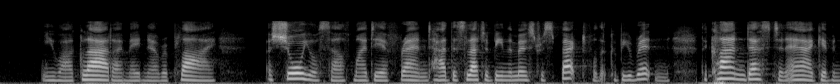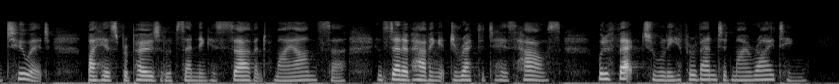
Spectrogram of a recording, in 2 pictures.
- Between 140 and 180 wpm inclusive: No, average, 190 wpm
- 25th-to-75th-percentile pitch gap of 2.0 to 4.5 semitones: Yes, narrow, 2.6 semitones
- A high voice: Yes, high, 195 Hz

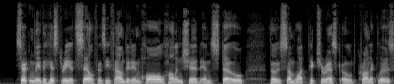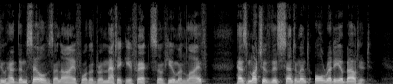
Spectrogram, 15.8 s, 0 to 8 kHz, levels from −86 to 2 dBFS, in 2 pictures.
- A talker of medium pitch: No, low, 115 Hz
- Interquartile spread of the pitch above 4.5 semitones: No, average, 4.2 semitones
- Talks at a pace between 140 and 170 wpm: Yes, average, 145 wpm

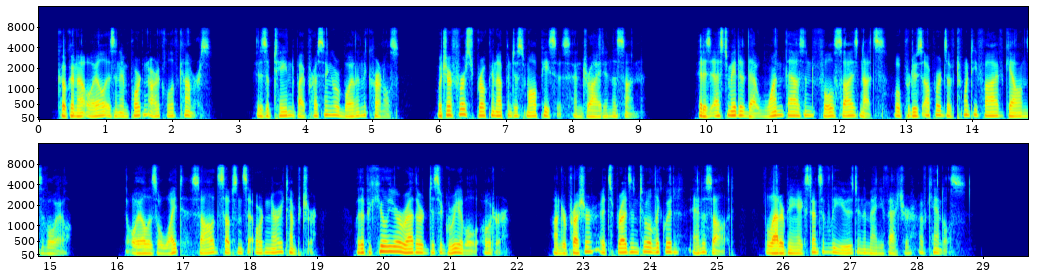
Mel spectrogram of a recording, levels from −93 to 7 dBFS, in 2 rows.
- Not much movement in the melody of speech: No, average, 3.8 semitones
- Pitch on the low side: Yes, low, 120 Hz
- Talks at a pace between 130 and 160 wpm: No, average, 170 wpm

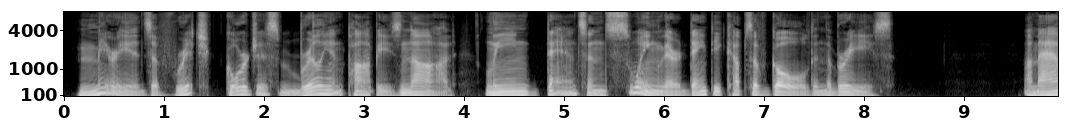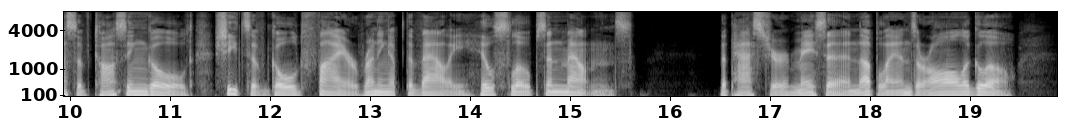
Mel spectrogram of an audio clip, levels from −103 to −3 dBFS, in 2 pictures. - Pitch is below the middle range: Yes, very low, 95 Hz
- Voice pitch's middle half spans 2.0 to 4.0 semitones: No, average, 5.3 semitones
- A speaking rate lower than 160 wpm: Yes, slow, 135 wpm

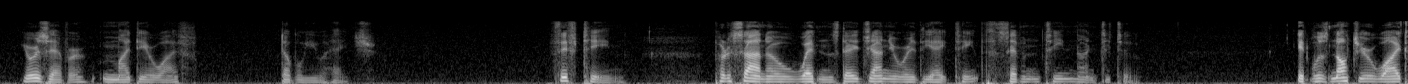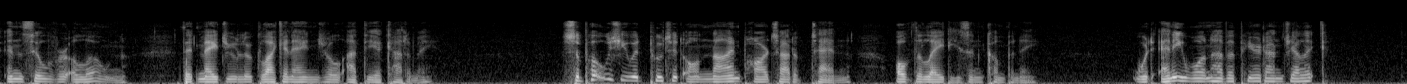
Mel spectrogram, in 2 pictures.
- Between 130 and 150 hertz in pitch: No, low, 120 Hz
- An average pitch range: Yes, average, 3.4 semitones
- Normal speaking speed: No, slow, 110 wpm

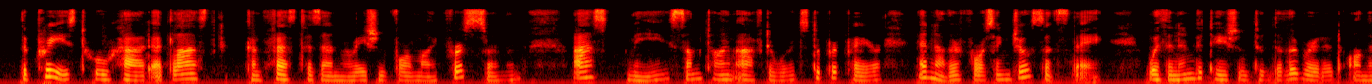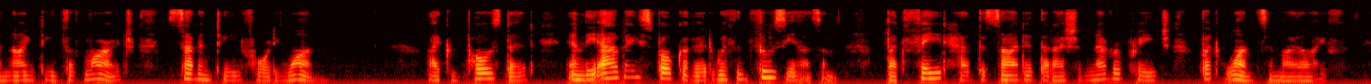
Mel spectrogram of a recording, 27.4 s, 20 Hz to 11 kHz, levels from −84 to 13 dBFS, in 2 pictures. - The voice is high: No, low, 135 Hz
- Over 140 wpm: No, slow, 135 wpm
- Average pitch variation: Yes, average, 3.6 semitones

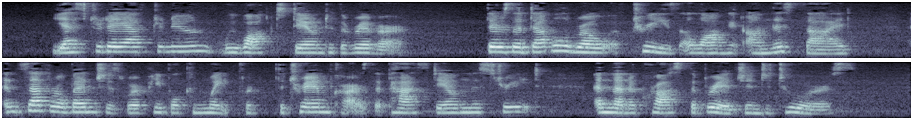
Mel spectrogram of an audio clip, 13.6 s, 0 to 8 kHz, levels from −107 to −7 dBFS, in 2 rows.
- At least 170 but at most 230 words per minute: Yes, average, 185 wpm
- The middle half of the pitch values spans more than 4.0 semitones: No, average, 3.4 semitones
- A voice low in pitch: No, high, 200 Hz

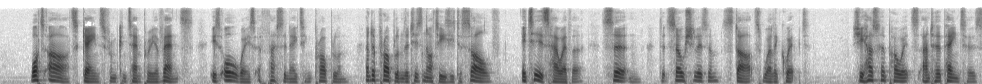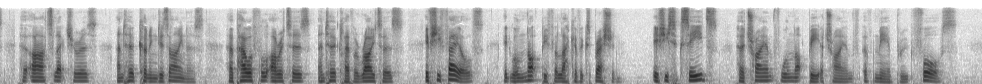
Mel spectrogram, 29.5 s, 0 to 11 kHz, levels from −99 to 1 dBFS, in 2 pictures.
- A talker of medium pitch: No, low, 130 Hz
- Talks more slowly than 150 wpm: No, average, 155 wpm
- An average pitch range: Yes, average, 4.3 semitones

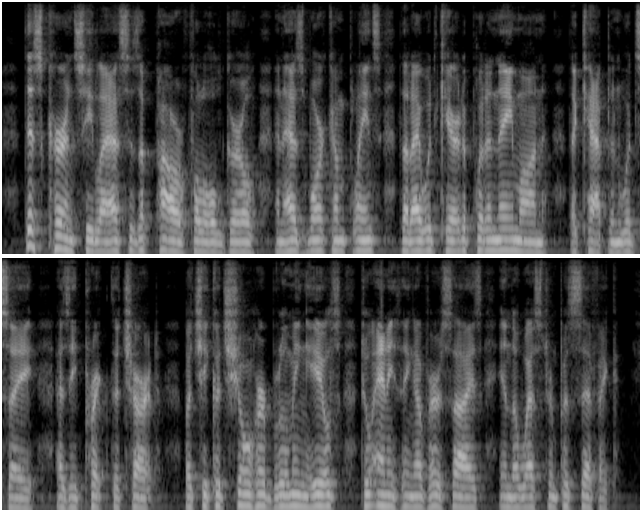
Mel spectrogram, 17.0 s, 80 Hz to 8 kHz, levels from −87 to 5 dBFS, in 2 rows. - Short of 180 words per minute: Yes, average, 160 wpm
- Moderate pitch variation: No, narrow, 1.7 semitones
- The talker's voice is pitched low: Yes, low, 120 Hz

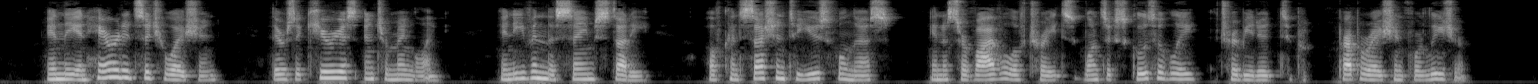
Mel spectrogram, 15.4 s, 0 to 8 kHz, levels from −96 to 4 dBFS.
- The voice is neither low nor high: Yes, medium, 175 Hz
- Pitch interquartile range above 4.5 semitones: No, average, 3.3 semitones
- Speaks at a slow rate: Yes, slow, 115 wpm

